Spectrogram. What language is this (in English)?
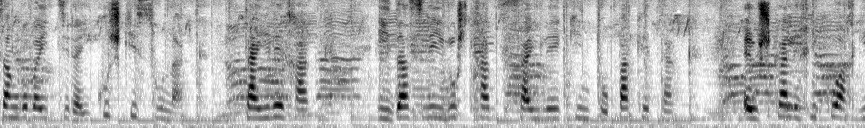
French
